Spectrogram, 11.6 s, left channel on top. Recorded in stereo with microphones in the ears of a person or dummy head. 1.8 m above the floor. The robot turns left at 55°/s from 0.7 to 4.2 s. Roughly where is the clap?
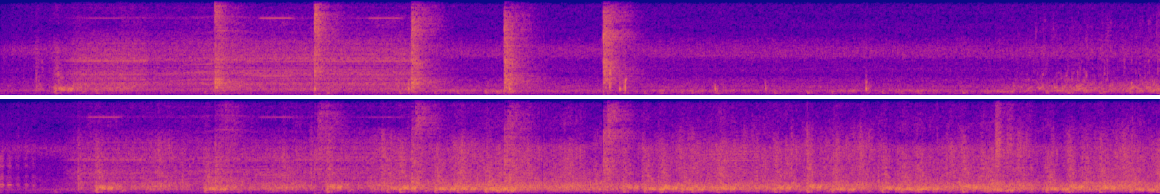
Left.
